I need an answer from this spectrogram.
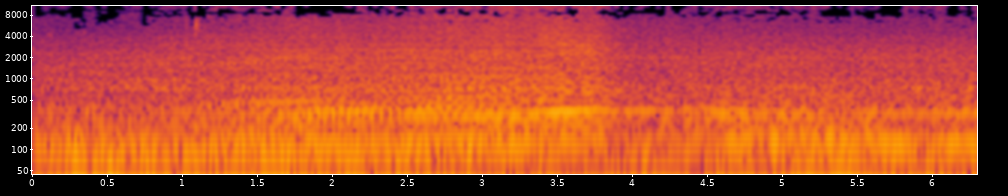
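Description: Car engine running under way, its pitch climbing about two seconds in as it speeds up, then holding steady over a low rumble.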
